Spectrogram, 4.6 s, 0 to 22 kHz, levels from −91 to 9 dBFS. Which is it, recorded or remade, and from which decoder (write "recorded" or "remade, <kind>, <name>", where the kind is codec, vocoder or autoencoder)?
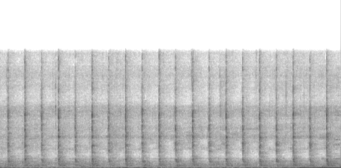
recorded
